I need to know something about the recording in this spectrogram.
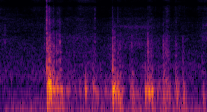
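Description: Plastic battery-box lid being handled and set down onto the box. There is one sharp knock about half a second in, then several lighter knocks and clatters.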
